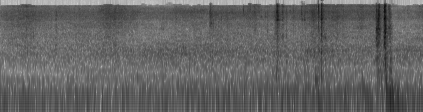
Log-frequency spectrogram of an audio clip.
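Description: Steady low rumble, with a few light plastic clicks and a thump near the end as a fold-down floor cup holder at the back of a pickup's centre console is flipped.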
